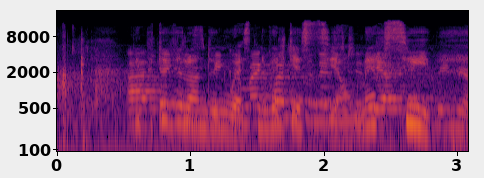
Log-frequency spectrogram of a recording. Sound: applause

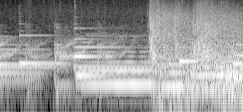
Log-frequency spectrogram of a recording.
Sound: thunder

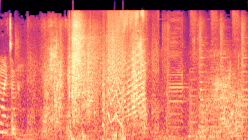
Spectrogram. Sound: crashing; videotape rewinding

